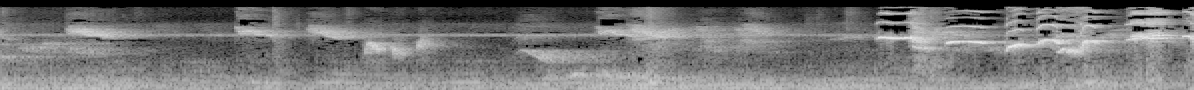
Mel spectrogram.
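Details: An aroused Oriental magpie-robin sings in the morning to call other birds and train chicks: several soft slurred whistles, some descending, then a loud, fast, tumbling string of varied whistles and chirps.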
